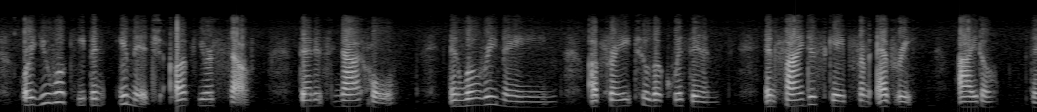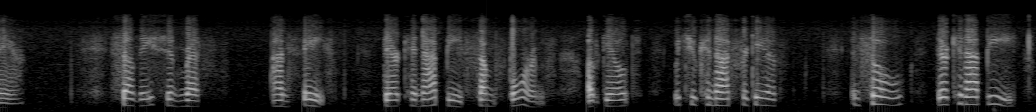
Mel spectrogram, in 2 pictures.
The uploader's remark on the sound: ACIM Daily Conference Call.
